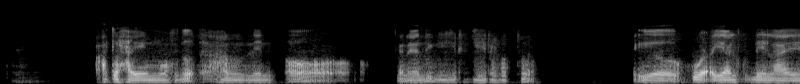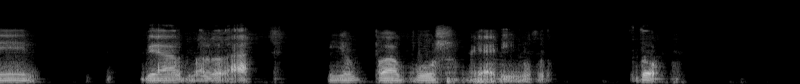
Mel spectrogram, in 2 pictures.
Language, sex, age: Somali, male, 25-35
